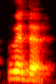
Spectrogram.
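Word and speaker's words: whether: Next हमारा वाई, वाई, इसमें भी W के बाद H है तो ये H हमारा साइलेंट रहेगा, ओके। नेक्स्ट हमारा वेदर, वेदर, वेन और वो, वेयर, ओके, मतलब वेयर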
